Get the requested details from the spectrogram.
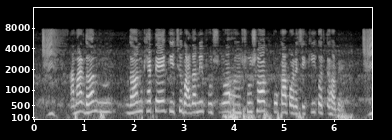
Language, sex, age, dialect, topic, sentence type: Bengali, male, 18-24, Rajbangshi, agriculture, question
